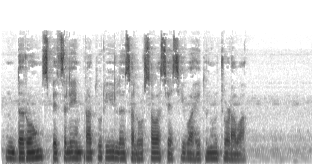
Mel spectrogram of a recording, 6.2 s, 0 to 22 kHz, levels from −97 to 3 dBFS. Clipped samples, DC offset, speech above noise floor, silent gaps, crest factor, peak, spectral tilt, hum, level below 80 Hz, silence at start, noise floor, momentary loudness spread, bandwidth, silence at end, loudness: under 0.1%; under 0.1%; 33 dB; none; 20 dB; -4 dBFS; -4.5 dB/octave; none; -42 dBFS; 0.1 s; -55 dBFS; 8 LU; 11 kHz; 1.35 s; -22 LUFS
